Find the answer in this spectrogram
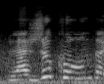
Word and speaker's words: La Gioconde: So, the Americans say Mona Lisa, and in French say Gioconda. Sorry, the Italians say Gioconda, and La Gioconde in French, because the name of the husband of the woman was Giocondo.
